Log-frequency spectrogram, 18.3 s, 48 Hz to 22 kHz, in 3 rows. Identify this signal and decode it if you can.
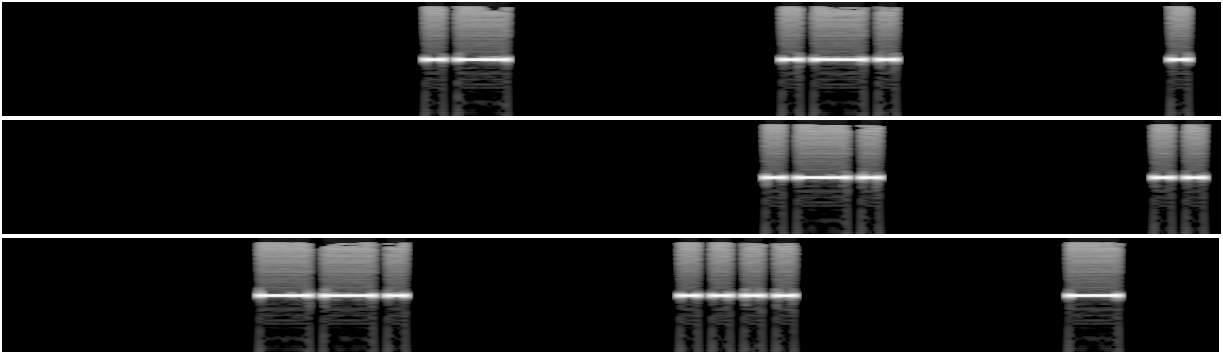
Morse code, heard as a keyed tone, about 15 wpm, spaced as for 5 wpm, 1000 Hz. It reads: ARE RIGHT
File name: qotdfiles / 5wpm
